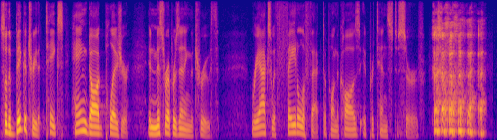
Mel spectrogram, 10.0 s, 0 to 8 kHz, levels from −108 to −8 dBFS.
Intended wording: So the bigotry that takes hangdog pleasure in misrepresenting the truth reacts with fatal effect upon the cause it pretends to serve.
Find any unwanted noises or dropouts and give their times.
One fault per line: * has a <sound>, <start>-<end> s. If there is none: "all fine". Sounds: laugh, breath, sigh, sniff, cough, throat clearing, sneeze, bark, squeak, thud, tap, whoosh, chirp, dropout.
* has a laugh, 8.6-9.7 s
